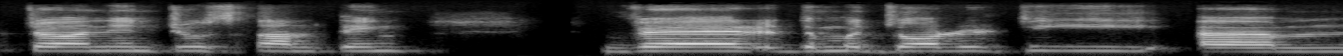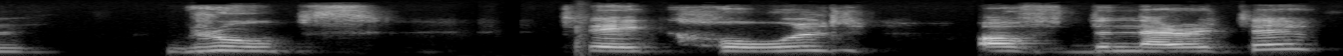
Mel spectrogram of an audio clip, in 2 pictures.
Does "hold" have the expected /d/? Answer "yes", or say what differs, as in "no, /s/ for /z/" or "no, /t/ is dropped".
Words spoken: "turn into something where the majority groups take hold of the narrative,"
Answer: yes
